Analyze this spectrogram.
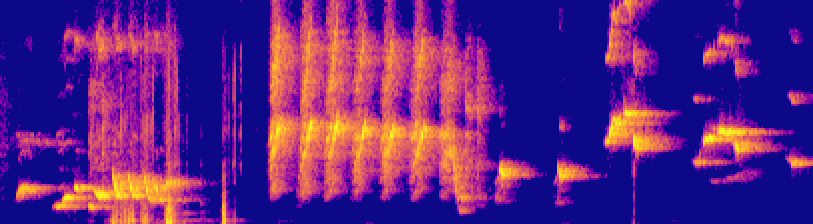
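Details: White-rumped shama song played to spur others to sing: whistled notes and sharp clicks, then a buzzy series of about eight rhythmic high notes, followed by bright separate whistles and chirps.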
